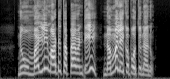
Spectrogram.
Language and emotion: Telugu, angry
